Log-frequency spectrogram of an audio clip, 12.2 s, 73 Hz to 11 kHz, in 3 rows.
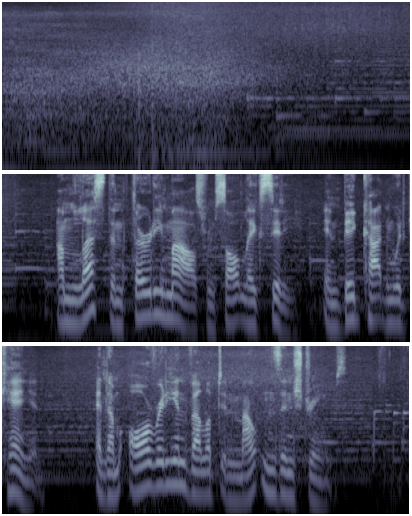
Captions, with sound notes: (car rumbling) (calming music continues) (water burbling) I am less than 30 miles from Salt Lake City in Big Cottonwood Canyon, and I'm already enveloped in mountains and streams,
